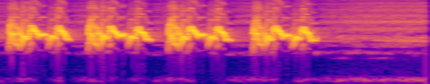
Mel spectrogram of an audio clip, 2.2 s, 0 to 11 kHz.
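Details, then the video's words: Sooty-headed bulbul in energetic gacor song, giras and menggaruda style, used as a master song: four identical loud, bubbling whistled phrases repeated about every 0.4 seconds, then quiet with a low rumble. "Suara Burung Kutilang Gacor Giras dan Menggaruda Cocok Untuk Masteran"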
